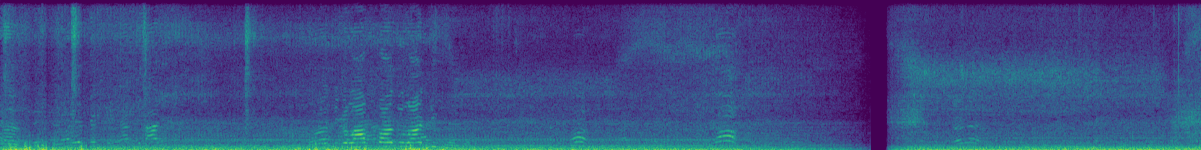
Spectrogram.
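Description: A vessel's marine diesel engine running steadily with a low hum, with voices calling over it. The sound drops out briefly about nine seconds in, then the engine hum comes back.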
